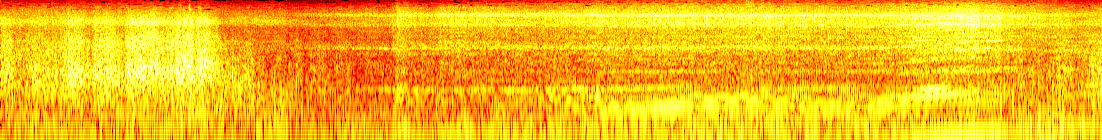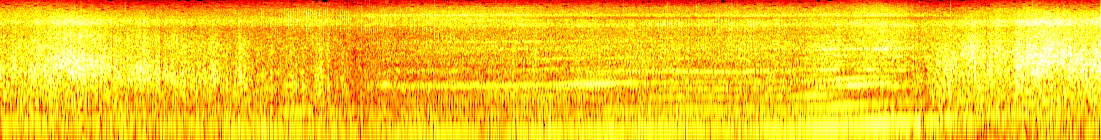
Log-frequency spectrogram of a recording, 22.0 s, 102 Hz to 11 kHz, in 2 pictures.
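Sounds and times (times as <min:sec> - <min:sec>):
motorcycle engine revving: 0:00.0 - 0:22.0
rush of noise: 0:00.0 - 0:22.0.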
